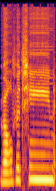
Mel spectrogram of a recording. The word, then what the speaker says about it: Velvetine: And the reason I'm calling it Velvetine, I'm pretty sure that's how it's supposed to be pronounced. Does anybody remember the Velveteen Rabbit? That is what makes me know how to say it.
